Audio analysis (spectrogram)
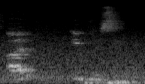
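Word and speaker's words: al-Idrisi: अल-इद्रिसी एंड अब ये कौन है, इनका नाम क्या है, ये कौन है, मैंने इनकी स्पेलिंग शेयर कर दी है। इट्स गिलामी they लियाइजन एंड अल-इद्रिसी। Okay, it's अल-इद्रिसी, तो ये ध्यान रखिएगा।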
